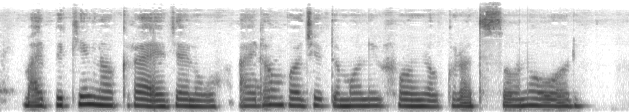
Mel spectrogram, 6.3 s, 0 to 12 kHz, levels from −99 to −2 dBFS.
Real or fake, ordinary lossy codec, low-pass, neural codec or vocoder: fake; none; 10.8 kHz; codec, 24 kHz, 0.9 kbps, WavTokenizer, medium speech release version 1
